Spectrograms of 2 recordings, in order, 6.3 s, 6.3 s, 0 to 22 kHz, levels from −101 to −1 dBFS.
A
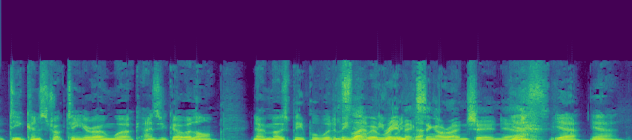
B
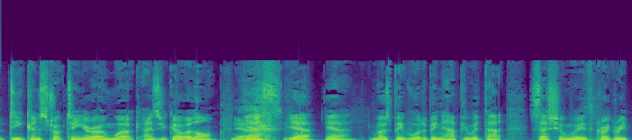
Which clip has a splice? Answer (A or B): B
